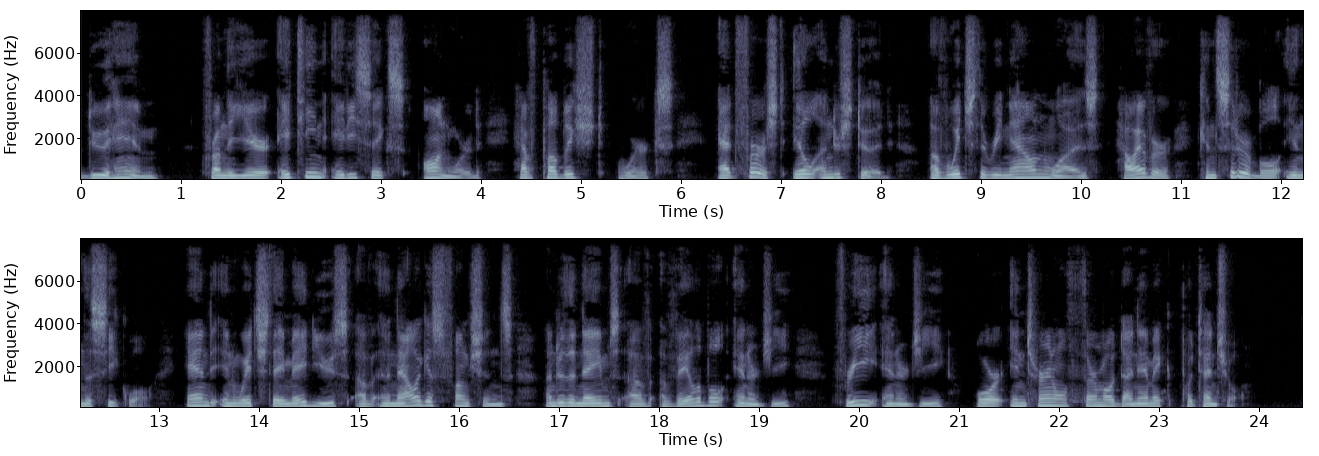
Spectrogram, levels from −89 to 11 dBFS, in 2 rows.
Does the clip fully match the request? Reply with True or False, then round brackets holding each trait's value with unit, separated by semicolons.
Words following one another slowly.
True (110 wpm)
